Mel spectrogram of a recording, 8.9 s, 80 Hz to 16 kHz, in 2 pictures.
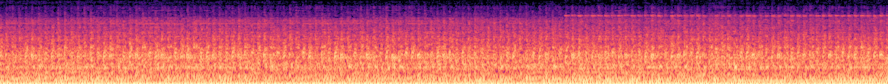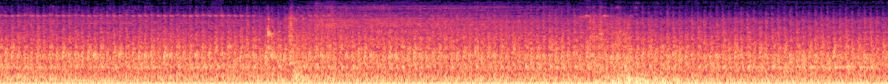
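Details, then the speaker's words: Warmed-up 2002 Kubota MX5000 DT tractor, about 960 hours, after a new hydraulic filter cured a squealing pump and dead, jerking hydraulics: diesel holds a steady, deep drone at raised revs with no pump squeal or whine; hydraulics normal. "so I went to Kabota brought a brand new filter put it on and the tractor Works without any problems"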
